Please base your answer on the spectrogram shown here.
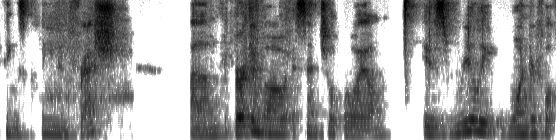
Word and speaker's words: bergamot: the next one is called bergamot or bergamo if we pronounce it in the uh french or italian way it comes from the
